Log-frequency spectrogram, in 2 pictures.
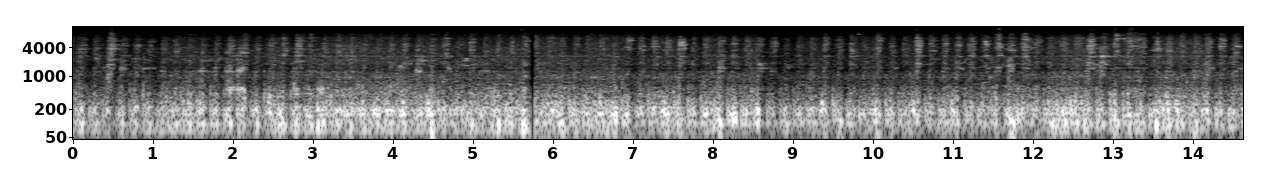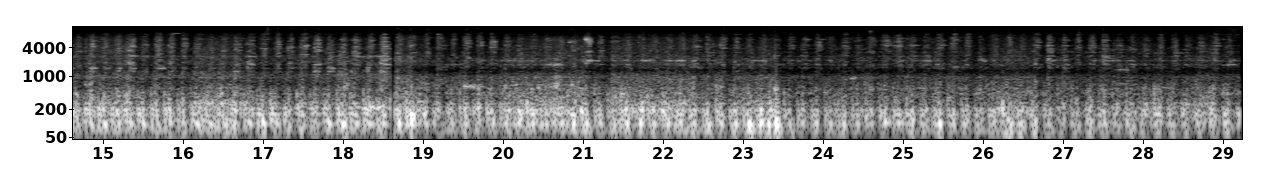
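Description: Train running along the track, heard from inside a coach: a steady low rumble of wheels on the rails, packed with quick clicks and rattles.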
